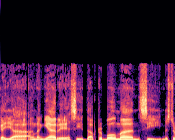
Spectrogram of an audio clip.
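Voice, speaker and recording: A man's very deep, low voice at a very slow pace, with lively intonation. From Philippines. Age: 60s. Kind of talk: casual chat. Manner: animated.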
